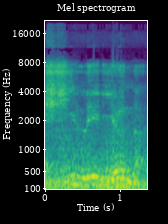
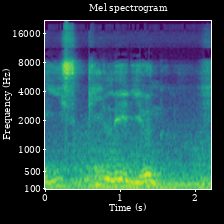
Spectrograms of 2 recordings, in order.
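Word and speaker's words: schilleriana: Então tudo que tem sh, ch é como se fosse um q. Então é se escreve prostia. Mas se lei prostequia, eh, a Catleia chileriana, ela não é chileriana, ela é esquileriana, mas por aí vai.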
